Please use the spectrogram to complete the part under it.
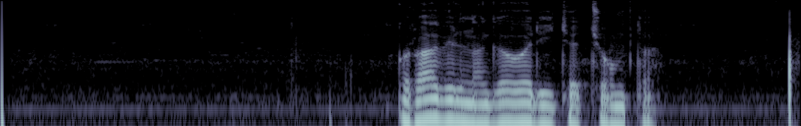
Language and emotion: Russian, neutral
